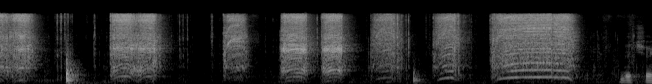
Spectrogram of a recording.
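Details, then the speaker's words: DeWalt DCD 760-series cordless drill after carbon brush replacement (part N109433), reassembled and tested: repeated short bursts of fast, even ratcheting clicks as the clutch slips; clutch working normally. "it may be no clutch here and here goes our clutch seems really good"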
